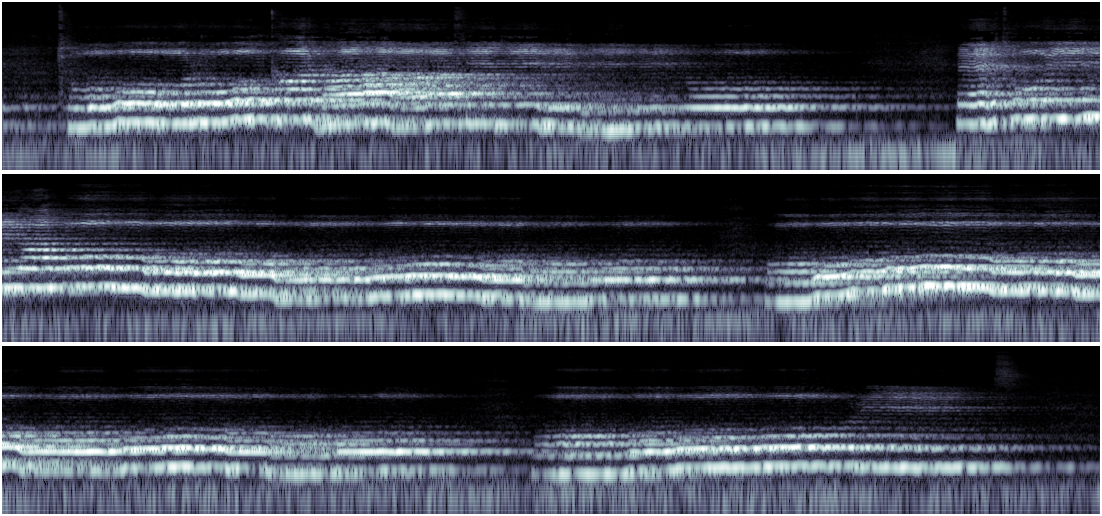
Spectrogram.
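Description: Gregorian chant: slow, unaccompanied plainsong sung on one melodic line that rises and falls smoothly. It comes in long phrases of about nine seconds, with short breaks between them. Three full phrases are heard, and a fourth begins near the end.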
